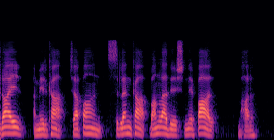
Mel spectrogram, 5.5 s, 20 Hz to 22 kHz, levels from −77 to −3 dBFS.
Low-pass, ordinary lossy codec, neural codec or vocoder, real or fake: none; none; codec, 16 kHz, 0.3 kbps, FocalCodec; fake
